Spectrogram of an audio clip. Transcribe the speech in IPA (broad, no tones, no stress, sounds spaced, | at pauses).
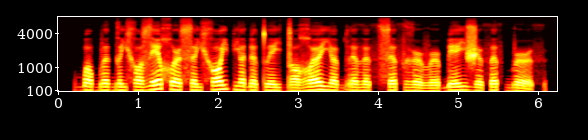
ɓ ɔ b ə ɡ ə j x ɔ z e χʷ ə˞ s ə j x ɔ j p j ə ɗ ə tʷ e j d ɔ ʁʷ œ j œ b r ə ð œ θ s ə θ ɣ ə˞ β ə˞ ɓ e j ʒ ə˞ θ ə θ b ə˞ θ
